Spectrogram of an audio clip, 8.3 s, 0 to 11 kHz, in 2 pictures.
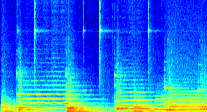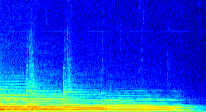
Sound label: sting fail; The Sims 3; Windows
